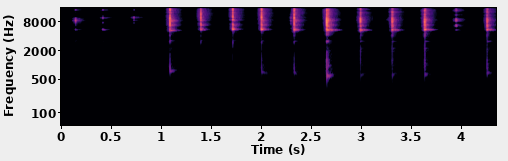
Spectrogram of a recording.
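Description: A round clear glass bottle about half full of water, with a silver metal cap, is held in hands and tilted so the water sloshes while long nails tap its side. Three faint ticks are followed by eleven sharp, bright clicks in a loose, steady rhythm, each dying away almost at once with a slight hollow tone underneath.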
